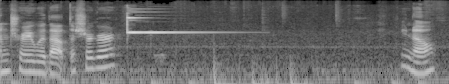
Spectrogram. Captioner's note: dinging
